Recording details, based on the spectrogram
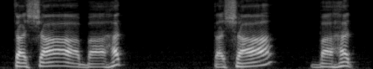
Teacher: یہ کھڑا زبر ہے شین کے اوپر، اس کو ایک الف کے برابر کھینچ کر پڑھیں گے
